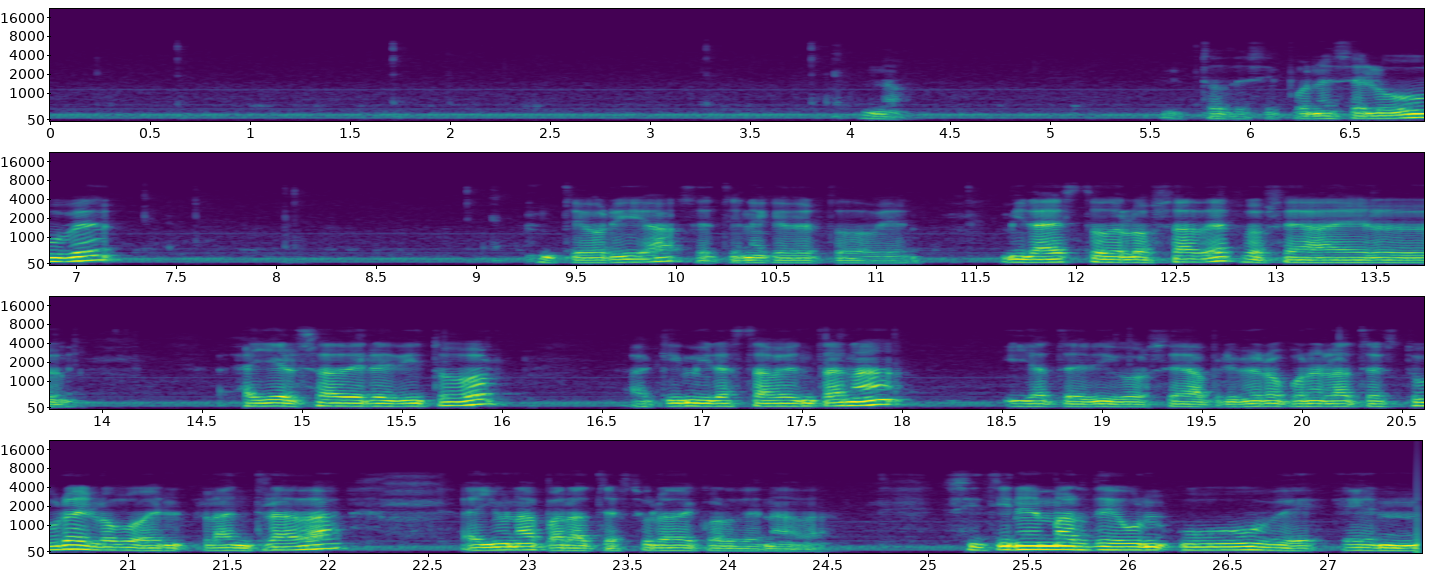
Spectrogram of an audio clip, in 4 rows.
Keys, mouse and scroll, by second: 0.7-1.8 middle drag, 3.4 middle click, 5.9-7.4 drag, 8.2 middle click, 13.9-15.9 drag, 19.2-27.4 drag.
